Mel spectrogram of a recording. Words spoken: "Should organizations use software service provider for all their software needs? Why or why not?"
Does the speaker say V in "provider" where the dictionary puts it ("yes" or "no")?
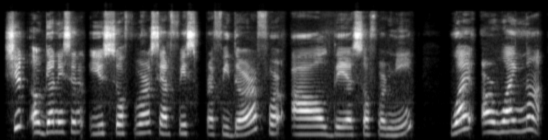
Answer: no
